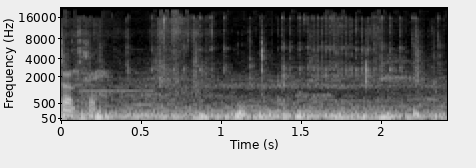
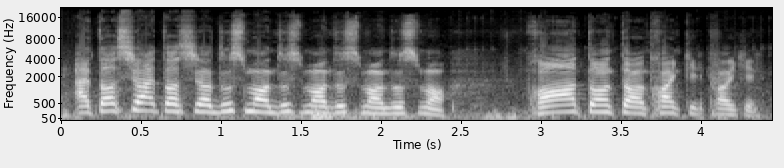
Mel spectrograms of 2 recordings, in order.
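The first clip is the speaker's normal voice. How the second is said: coaxing encouragement; 6 semitones higher, 4 dB louder than usual. Real, not acted. Guiding friend on bike.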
